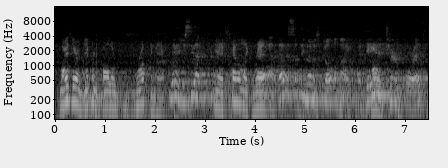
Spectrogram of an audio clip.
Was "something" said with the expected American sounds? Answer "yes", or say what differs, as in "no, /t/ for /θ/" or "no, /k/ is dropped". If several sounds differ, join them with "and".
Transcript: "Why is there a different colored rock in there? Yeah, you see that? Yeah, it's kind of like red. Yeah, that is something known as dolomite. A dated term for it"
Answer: yes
